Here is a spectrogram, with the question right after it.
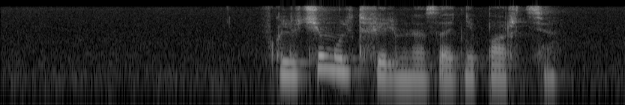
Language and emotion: Russian, neutral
